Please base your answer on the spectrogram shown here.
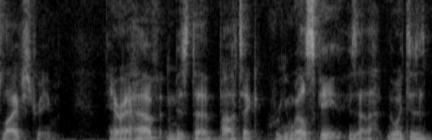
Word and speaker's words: Bartek Ringwelski: Bartek Ringwelski. Is that the way to pronounce it?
